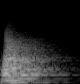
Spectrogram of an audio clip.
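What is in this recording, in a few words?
trombones staccato e2; Sonatina Symphonic Orchestra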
